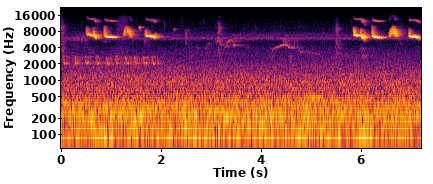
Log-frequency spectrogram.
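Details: Three-week-old baby Geoffroy's tamarin giving thin, very high chirping whistles in short rapid bursts, one run early and another near the end, with faint lower peeping and a soft insect-like background hiss.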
